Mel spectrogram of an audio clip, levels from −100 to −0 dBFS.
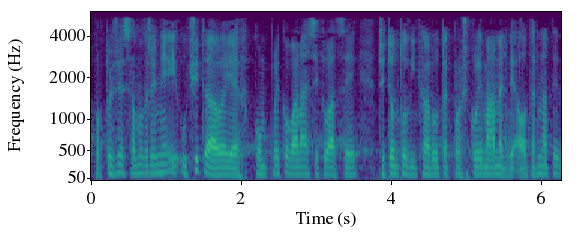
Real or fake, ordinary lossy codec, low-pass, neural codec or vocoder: fake; MP3, 32 kbps; 5.4 kHz; codec, 16 kHz, 2 kbps, FunCodec, trained on LibriTTS, 25 frames a second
